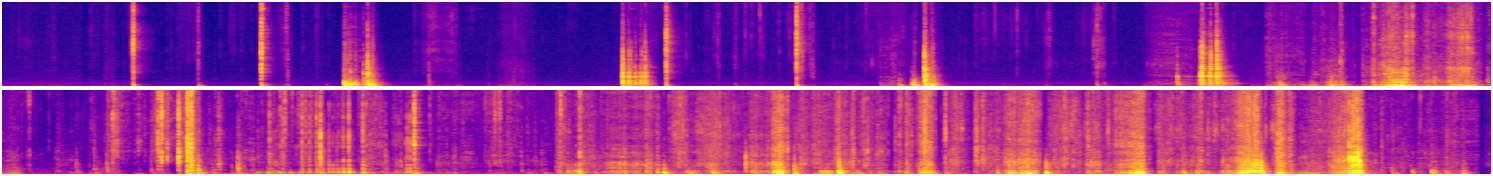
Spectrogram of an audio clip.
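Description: Old covering material being ripped and peeled off a vintage wooden suitcase: a few scattered clicks and knocks at first, then tearing that becomes almost continuous after about twelve seconds.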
